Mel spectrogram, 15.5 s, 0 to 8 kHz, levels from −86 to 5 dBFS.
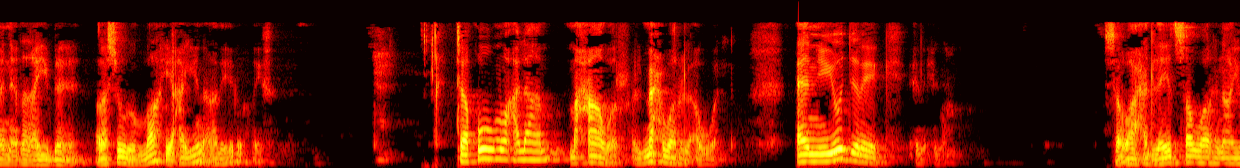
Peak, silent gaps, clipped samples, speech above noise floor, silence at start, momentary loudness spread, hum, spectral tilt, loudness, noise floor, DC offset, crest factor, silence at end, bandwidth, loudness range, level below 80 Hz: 0 dBFS; none; under 0.1%; 64 dB; 0 s; 24 LU; none; -9.5 dB/octave; -20 LUFS; -83 dBFS; under 0.1%; 22 dB; 0 s; 5.6 kHz; 9 LU; -46 dBFS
